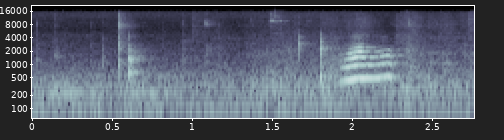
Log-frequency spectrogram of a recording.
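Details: Young green Indian ringneck parakeet, said to be talking clearly in Hindi with words like mummy papa; one short harmonic rising-then-level phrase near the end, after faint clicks and room noise.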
